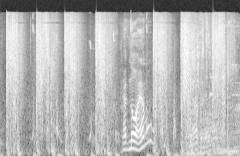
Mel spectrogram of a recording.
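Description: A video game pickaxe strikes metal in sharp, repeated hits.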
